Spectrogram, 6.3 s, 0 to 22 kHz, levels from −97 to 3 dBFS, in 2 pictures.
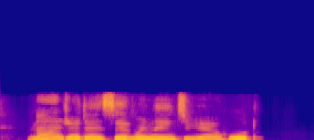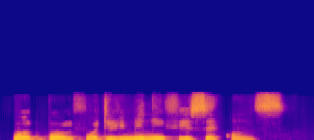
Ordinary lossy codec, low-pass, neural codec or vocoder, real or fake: none; 7.2 kHz; codec, 16 kHz, 2 kbps, X-Codec, HuBERT features, trained on balanced general audio; fake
